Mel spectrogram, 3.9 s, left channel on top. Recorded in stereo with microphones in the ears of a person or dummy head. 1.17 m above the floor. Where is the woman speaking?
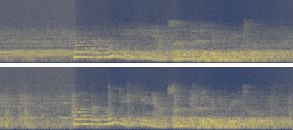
30° right (ahead or behind), 0.7 m.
